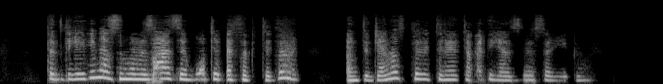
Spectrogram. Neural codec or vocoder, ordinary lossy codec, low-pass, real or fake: codec, 44.1 kHz, 0.9 kbps, DAC; AAC, 32 kbps; 10.8 kHz; fake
